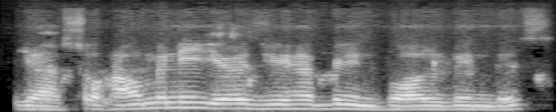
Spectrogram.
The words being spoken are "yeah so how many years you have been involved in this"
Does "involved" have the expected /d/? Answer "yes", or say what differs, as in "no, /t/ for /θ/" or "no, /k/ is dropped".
yes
